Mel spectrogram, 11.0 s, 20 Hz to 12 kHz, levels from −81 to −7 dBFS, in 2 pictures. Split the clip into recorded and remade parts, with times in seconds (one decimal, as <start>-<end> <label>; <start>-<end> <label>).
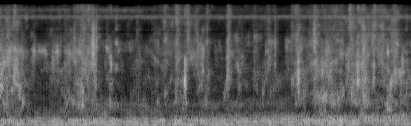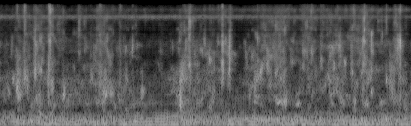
0.0-11.0 remade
